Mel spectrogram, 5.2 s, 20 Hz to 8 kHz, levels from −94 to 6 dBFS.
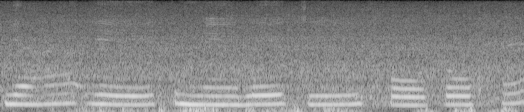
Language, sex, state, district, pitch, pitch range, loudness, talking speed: Hindi, female, Madhya Pradesh, Katni, 235 Hz, 225-240 Hz, -13 LUFS, 70 wpm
